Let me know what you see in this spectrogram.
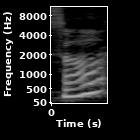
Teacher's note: tha is pronounced also from the tip of the tongue but here tip of your tongue touched the Lower Side of upper two incisors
